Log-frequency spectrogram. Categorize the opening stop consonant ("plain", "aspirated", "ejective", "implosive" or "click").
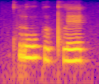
aspirated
